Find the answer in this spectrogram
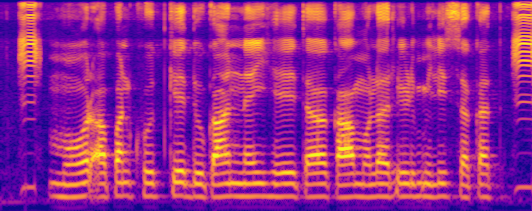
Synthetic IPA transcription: moːɾə̰pənkʰʊd̪ked̪ʊkaːnːəĩɦet̪əkaːmoləɾiːɽmɪlisəkət̪

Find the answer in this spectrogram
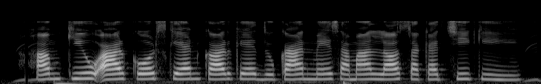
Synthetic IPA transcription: həmkiuʔaɾkoʈskɛnkəɾked̪ukanmesamanləsəkɛt̪̚t͡ʃʰiki

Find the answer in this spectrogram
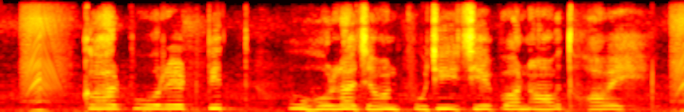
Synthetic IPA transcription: kaːɾpoːɾeːʈbɪt̪ | uɦoːlaːd͡ʒəʋənpud͡ʒid͡ʒeːbanaːwət̪aːʋeː

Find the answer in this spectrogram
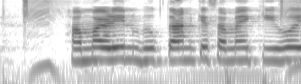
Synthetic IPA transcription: həməɽinbʱukt̪ankesəməjkiɦo

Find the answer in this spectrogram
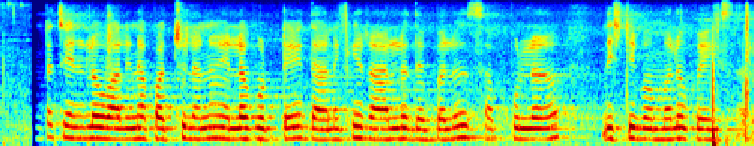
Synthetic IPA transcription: ɐɳʈɐt͡ʃenilo̞ːʋaːlinɐpɐt͡ʃːulɐnuɛɭːɐɡoʈːe̞ːd̪aːnikiɾaːlːud̪ɛbːɐlusɐpːulːɐ | d̪iʂʈibɐmbɐluːpɐjo̞ːɡist̪a̰ːɾu

